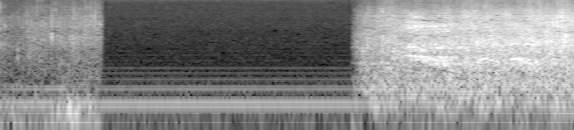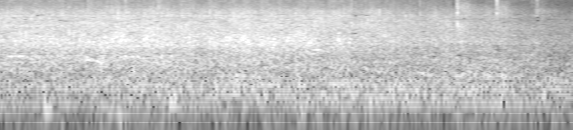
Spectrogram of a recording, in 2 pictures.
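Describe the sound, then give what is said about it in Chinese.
Applause from a live audience at a crosstalk comedy show: a brief sound, then near silence, then clapping that swells in and continues at a moderate, even level until the end. “谢谢，谢谢，谢谢现场所有热情的观众，谢谢您这么稀稀拉拉的掌声，谢谢大家。”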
